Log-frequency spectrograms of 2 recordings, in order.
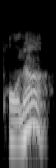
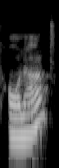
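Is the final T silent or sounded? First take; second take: Silent; Sounded. First: The final T is left silent. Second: The final T is pronounced.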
